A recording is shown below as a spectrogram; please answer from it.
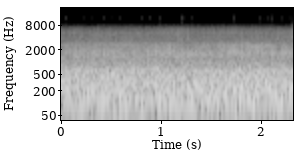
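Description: Steady rush of wind and road noise on the microphone of a motorcycle cruising along a paved road, with no clear engine note.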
